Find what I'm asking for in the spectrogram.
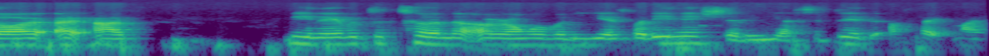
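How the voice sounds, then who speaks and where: A woman with a West Indian accent talks at a fairly quick pace. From Tobago. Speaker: podcast co-host, psychology background. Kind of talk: casual podcast conversation.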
